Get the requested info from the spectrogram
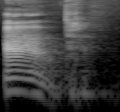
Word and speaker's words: Ingres: I N G R E S, but Kenneth Clark pronounced it Angre, like that.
